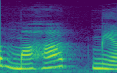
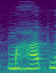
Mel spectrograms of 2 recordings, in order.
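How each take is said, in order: First: महात्म्य slowly, ending in "mya"; slow महात्म्य with y sounded; correct form shown. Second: महात्म ending in "tma"; महात्म as ma-hāt-ma; wrong form shown. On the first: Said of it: "क्या होगा?". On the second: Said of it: "ना होके क्या होगा". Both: Shown as a demonstration.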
